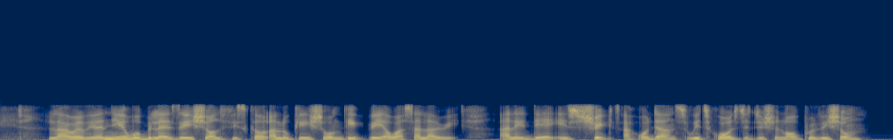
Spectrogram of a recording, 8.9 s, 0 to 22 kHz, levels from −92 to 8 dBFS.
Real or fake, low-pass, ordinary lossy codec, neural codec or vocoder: fake; 5.4 kHz; none; autoencoder, 22.05 kHz, a latent of 192 numbers a frame, VITS, trained on many speakers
